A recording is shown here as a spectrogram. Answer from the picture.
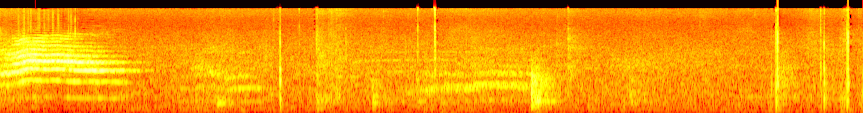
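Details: Pet cat, either Luna the black cat or Angel the tabby, indoors: a loud, high meow with stacked harmonics in the first half second, dropping away, then a soft lower meow and scattered clicks and taps.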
